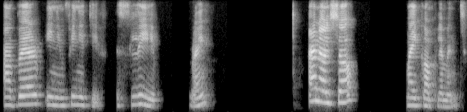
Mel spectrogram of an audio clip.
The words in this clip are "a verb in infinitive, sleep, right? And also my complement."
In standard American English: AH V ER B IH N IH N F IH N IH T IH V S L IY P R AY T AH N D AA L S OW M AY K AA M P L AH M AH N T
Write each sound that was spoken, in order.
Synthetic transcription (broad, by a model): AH B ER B IH N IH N F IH N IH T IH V S L IY P R AY T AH N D AA L S OW M AY K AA M P L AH M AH N T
